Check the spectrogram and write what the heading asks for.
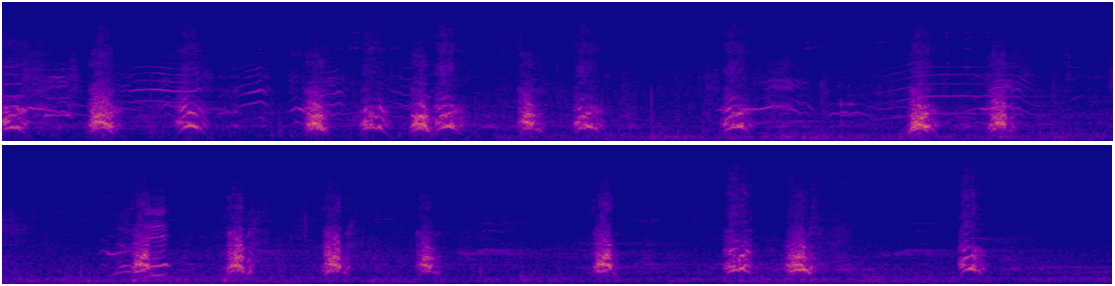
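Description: Dogs barking repeatedly in short, uneven bursts, some barks high and yelping. A low steady hum runs underneath from about four seconds in.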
